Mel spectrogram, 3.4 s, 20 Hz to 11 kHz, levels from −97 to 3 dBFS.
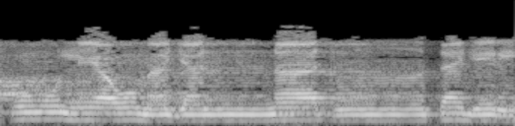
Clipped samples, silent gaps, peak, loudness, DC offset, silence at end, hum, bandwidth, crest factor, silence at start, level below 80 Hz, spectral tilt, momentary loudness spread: under 0.1%; none; -2 dBFS; -16 LUFS; under 0.1%; 0 s; none; 6.2 kHz; 14 dB; 0 s; -56 dBFS; -6 dB/octave; 6 LU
